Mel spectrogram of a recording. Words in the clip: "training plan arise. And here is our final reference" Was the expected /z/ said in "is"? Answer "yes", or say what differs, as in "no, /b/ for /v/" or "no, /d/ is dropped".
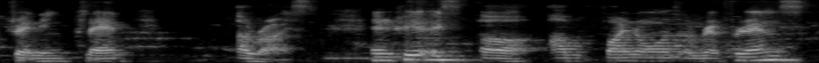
no, /s/ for /z/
